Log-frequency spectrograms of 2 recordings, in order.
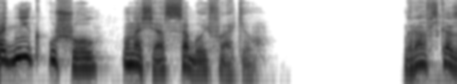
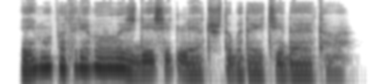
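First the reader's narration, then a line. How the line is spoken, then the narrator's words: Whispered. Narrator (Russian): прошептал граф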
